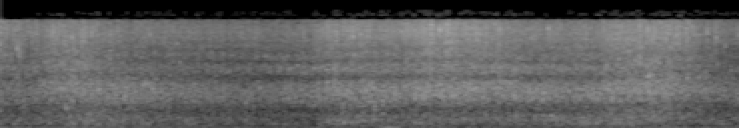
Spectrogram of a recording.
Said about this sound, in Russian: Когда стихнет шум прибоя, вы окажетесь в состоянии глубокого гипнотического сна.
